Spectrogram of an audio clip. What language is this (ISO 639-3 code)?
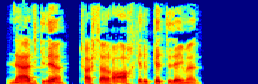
uig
